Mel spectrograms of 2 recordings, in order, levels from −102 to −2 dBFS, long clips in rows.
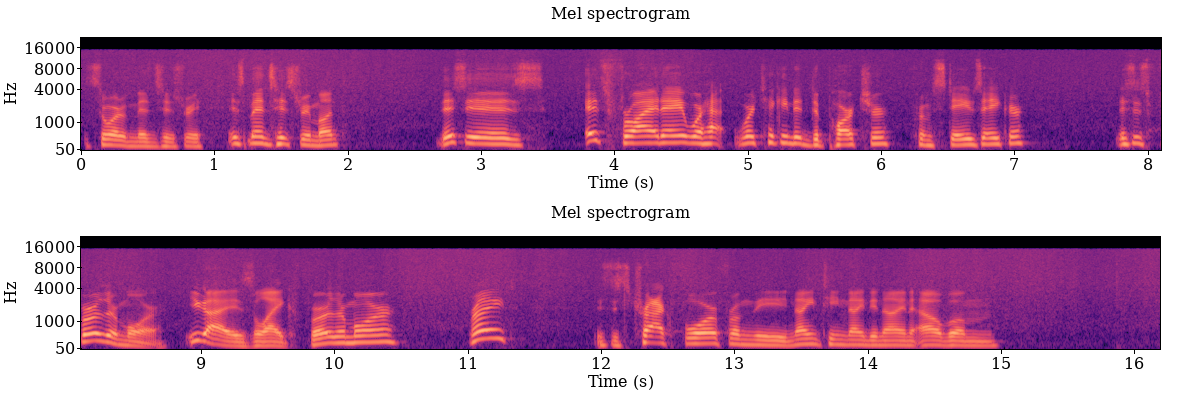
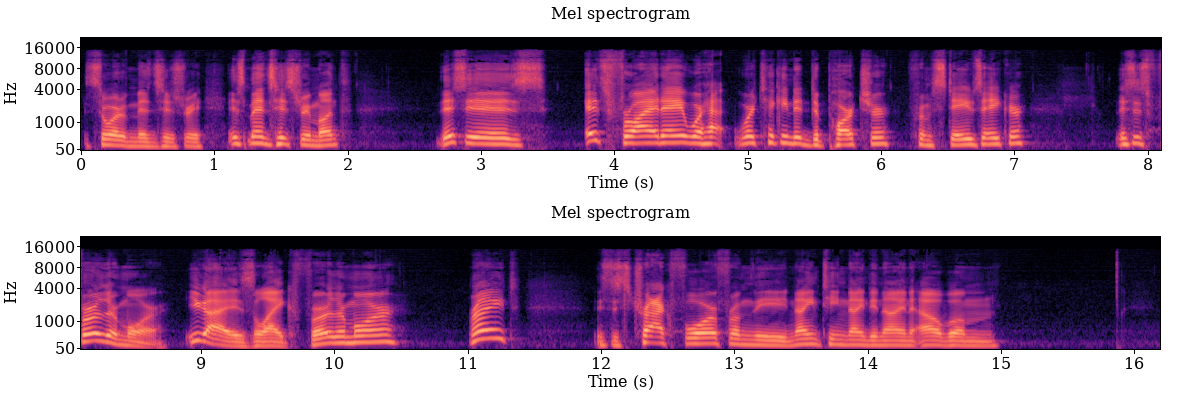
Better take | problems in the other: second | hiss; noticeable; throughout; 15 dB below the speech

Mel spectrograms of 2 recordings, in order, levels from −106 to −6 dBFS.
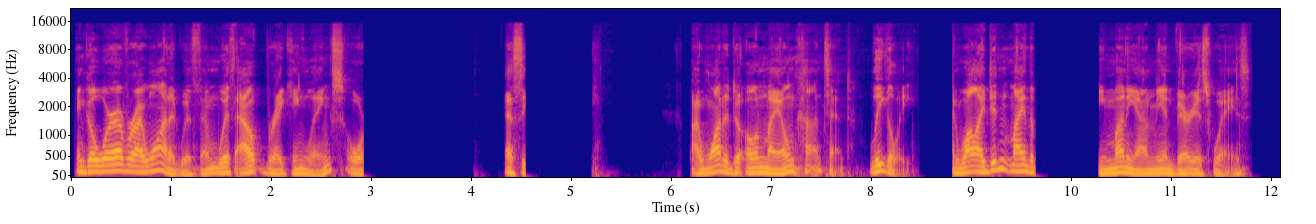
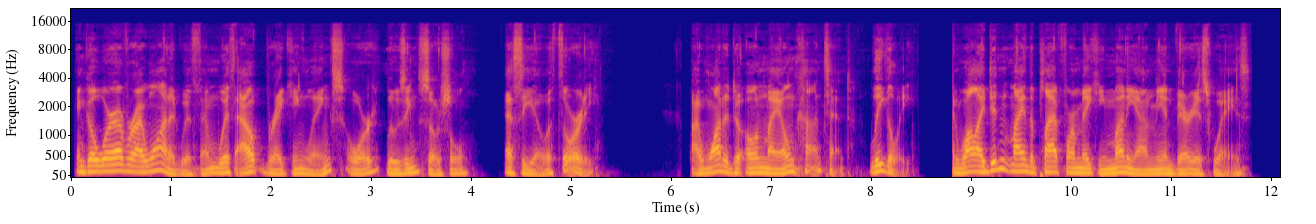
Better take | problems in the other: second | audio cutting out; at 3 s for 1 s, at 4.5 s for 0.5 s and at 9.5 s for 0.5 s

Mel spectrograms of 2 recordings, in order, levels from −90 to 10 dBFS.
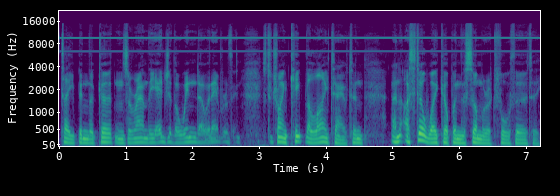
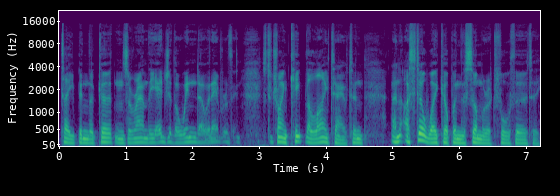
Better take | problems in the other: second | high-pitched whine; noticeable; throughout; 9.5 kHz, 10 dB below the speech

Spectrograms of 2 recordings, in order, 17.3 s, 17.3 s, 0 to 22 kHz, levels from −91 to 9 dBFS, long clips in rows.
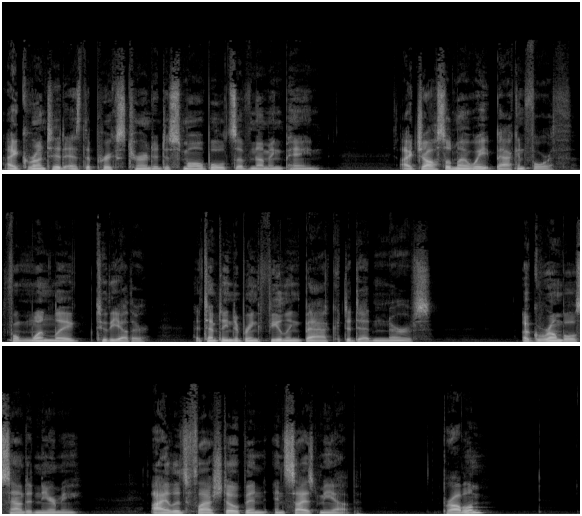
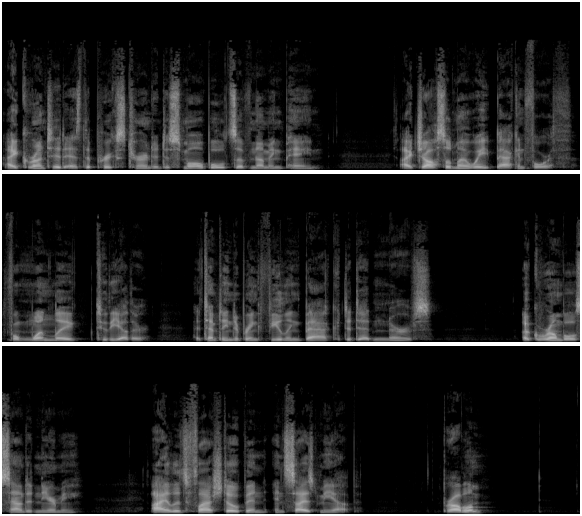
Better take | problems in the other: first | thin; very; fading below 400 Hz

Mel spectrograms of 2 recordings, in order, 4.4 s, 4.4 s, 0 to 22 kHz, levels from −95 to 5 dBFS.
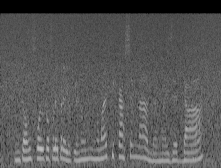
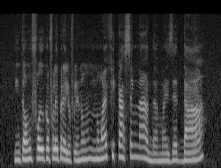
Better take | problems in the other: second | hiss; loud; throughout; 5 dB below the speech; faint in the second

